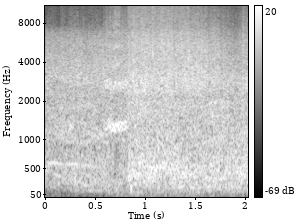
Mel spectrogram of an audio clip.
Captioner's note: crashing; booming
